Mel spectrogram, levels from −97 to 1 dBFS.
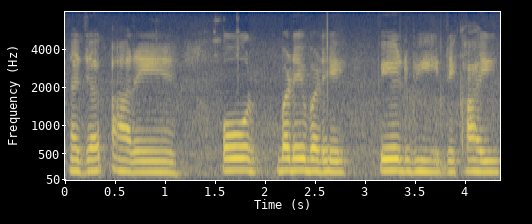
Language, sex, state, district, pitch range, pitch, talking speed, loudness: Hindi, female, Haryana, Charkhi Dadri, 185-200 Hz, 195 Hz, 135 wpm, -13 LUFS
